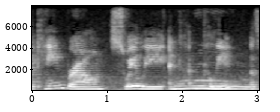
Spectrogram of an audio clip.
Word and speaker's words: Khalid: It's a single by Kane Brown, Sway Lee, and Khalid.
